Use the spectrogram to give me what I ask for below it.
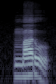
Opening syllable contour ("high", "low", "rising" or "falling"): high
